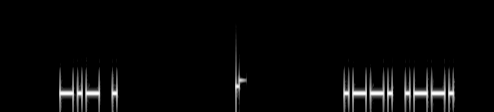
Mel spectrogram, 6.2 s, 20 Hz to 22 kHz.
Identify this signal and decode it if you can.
Morse code, heard as a keyed tone, about 22 wpm, 700 Hz. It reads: KE PP
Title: Top Two Letter Combinations in Words 22wpm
